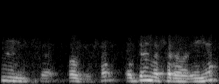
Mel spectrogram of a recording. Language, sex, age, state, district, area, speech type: Tamil, male, 18-30, Tamil Nadu, Viluppuram, urban, conversation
